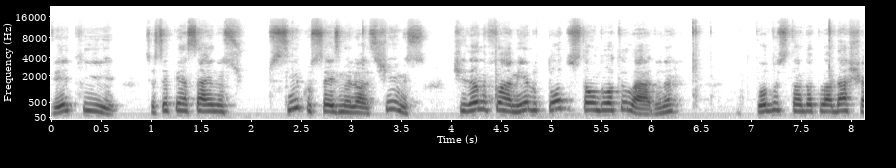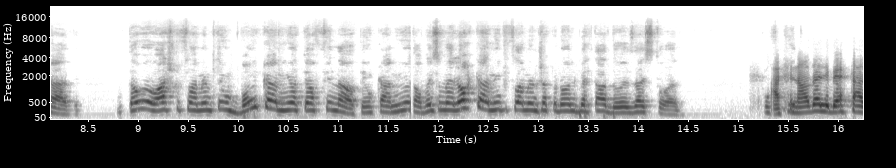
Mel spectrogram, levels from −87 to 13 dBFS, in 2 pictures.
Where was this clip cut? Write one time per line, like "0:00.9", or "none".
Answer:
0:11.7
